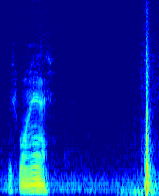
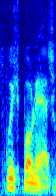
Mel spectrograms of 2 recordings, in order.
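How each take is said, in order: First: Very slow, stretched name; drawn out. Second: Said in the usual way. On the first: Shown as a demonstration. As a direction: savor the band name slowly. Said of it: "Wishbone Ash, okay?".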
